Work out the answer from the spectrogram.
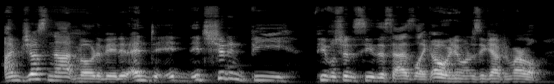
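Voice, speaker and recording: A man co-hosting a podcast, chatting casually about films in a halting, conversational way. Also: on the high side, animated, fairly bright tone. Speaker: podcast co-host. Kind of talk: casual film discussion.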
